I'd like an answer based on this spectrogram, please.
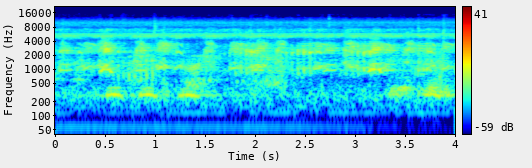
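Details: A dense frog chorus with loud, overlapping, buzzy croaks that pulse several times a second, accompanied by a steady high insect drone.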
